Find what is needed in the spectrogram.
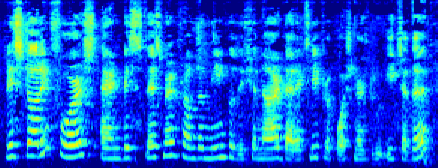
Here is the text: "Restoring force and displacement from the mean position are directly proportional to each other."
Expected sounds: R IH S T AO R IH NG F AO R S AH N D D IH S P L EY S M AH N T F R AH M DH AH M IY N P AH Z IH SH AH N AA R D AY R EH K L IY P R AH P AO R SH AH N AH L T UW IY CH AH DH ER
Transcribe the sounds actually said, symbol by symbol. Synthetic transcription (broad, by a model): R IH S T AO R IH NG F AO R S AH N D D IH S P L EY S M AH N T F R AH M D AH M IY N P AH Z IH SH AH N AA R D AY R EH K L IY P R AH P AO R SH AH N AH L T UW IY CH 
